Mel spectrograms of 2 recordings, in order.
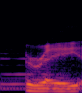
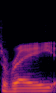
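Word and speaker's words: Rei: right yeah Ray um it's a interesting pronunciation it's not Ray as a a a y it's Ray as an R re e i uh let me see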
